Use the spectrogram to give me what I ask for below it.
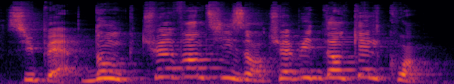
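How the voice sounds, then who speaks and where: A woman's voice: very high voice, lively intonation, fairly quick, fairly bright tone. Chatty French woman hosting a live stream. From France. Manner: chatty, playful, hesitant with many fillers. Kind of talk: casual live stream chat.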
